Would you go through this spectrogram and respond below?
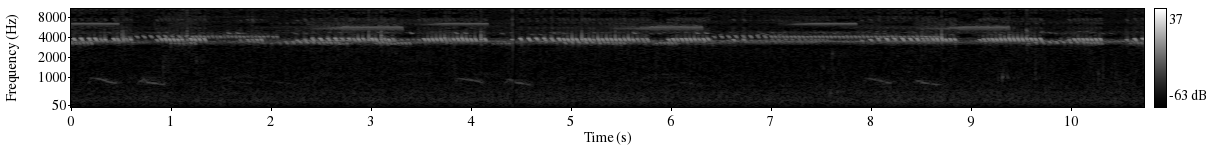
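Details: On Aroha Island in New Zealand, crickets fill the evening with continuous high, buzzy pulsed trills from overlapping callers, punctuated by brief pauses and faint paired falling whistles now and then.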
